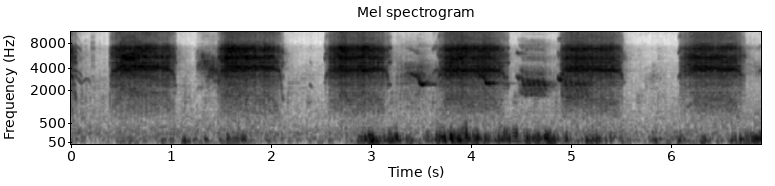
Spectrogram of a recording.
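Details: Common mynas seeking insects for their young utter loud, rasping, hiss-like screeches repeated roughly every second, with a short lower buzzy note between them.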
